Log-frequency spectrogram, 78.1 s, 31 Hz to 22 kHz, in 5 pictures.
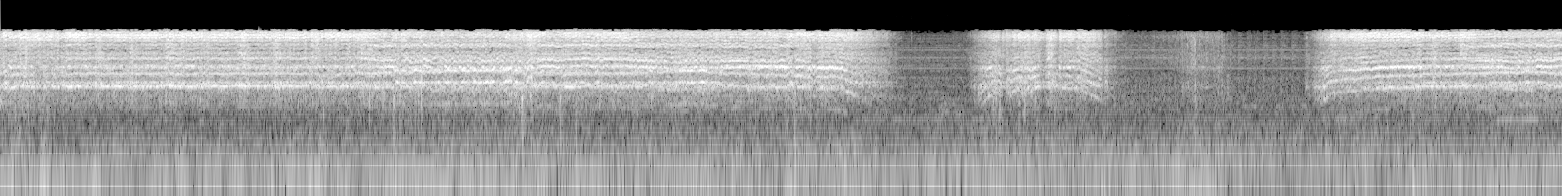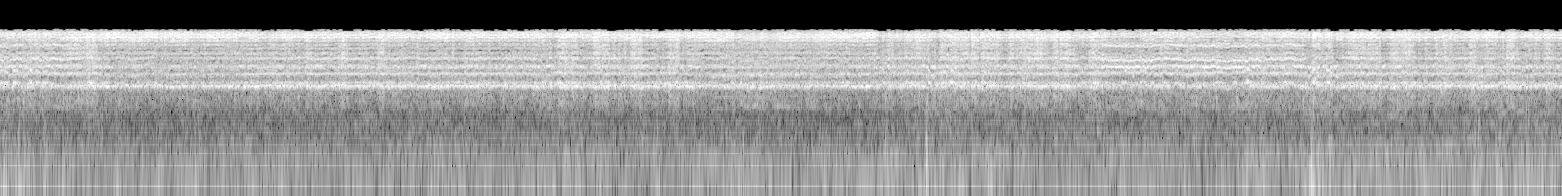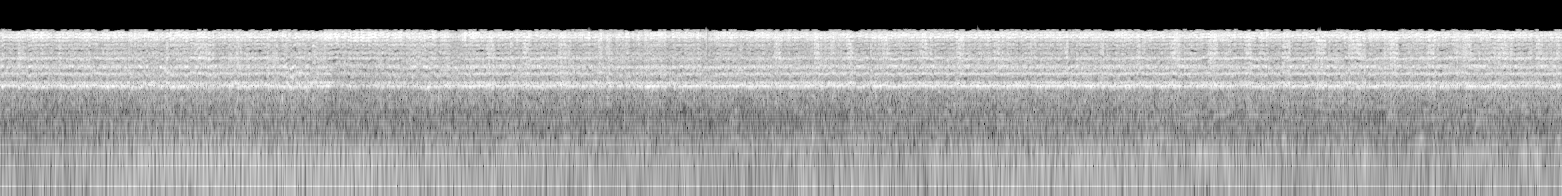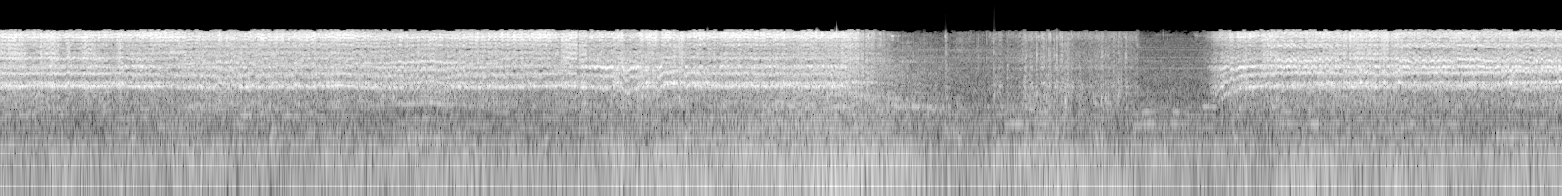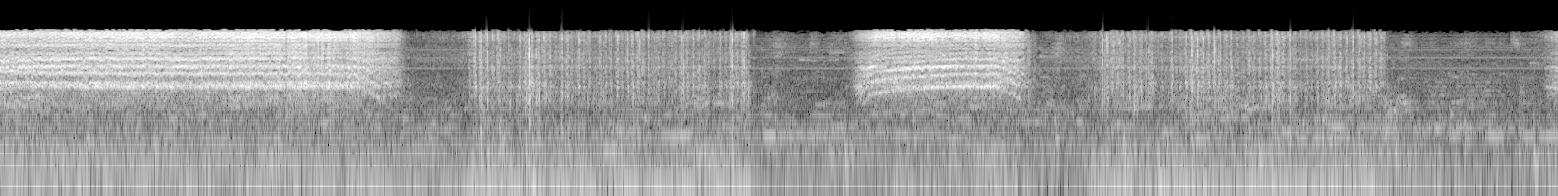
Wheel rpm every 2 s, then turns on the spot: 160, 160, 160, 160, 60, 60, 60, 160, 160, 160, 160, 160, 160, 160, 160, 160, 160, 160, 160, 160, 160, 160, 160, 160, 160, 160, 160, 110, 20, 80, 160, 160, 150, 30, 30, 60, 60, 30, 10.
10-12 56-58 66-70 72-76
